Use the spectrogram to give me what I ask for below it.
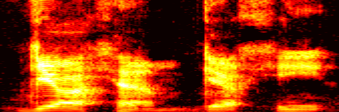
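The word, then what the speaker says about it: Ghirahim: put some emphasis on the H, like a cool whip.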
